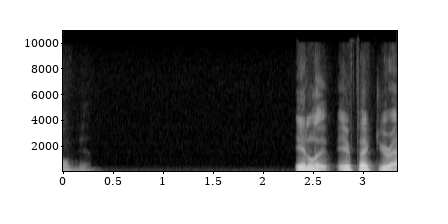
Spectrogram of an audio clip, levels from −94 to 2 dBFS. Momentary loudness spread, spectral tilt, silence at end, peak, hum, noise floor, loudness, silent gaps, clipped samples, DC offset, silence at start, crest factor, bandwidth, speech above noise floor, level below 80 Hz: 5 LU; -8 dB/octave; 0 s; -6 dBFS; 60 Hz at -50 dBFS; -73 dBFS; -22 LUFS; none; under 0.1%; under 0.1%; 0 s; 20 dB; 9.6 kHz; 53 dB; -62 dBFS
